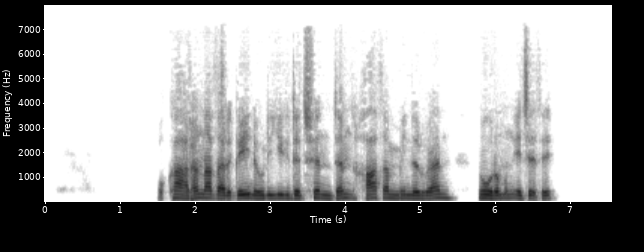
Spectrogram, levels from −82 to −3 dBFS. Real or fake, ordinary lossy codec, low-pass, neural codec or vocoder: fake; MP3, 32 kbps; 7.2 kHz; codec, 16 kHz, 0.7 kbps, FocalCodec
